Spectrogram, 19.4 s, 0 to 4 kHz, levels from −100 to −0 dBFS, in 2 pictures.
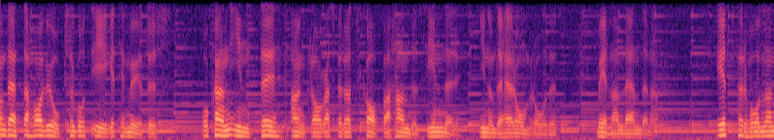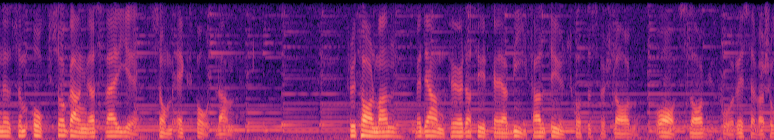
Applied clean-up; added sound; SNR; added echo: none; Plucked string instrument; 12 dB; none.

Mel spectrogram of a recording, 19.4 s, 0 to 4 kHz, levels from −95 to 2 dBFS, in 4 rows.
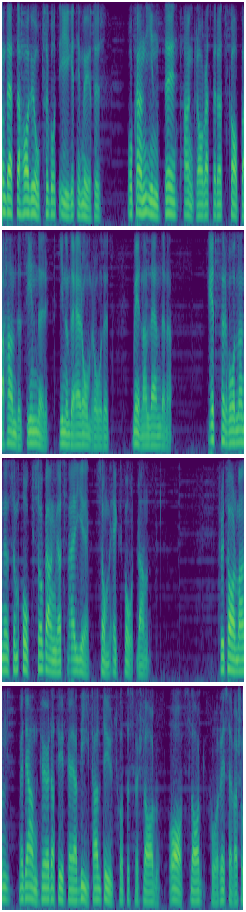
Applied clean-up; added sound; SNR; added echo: neural separator model SepFormer WHAM!.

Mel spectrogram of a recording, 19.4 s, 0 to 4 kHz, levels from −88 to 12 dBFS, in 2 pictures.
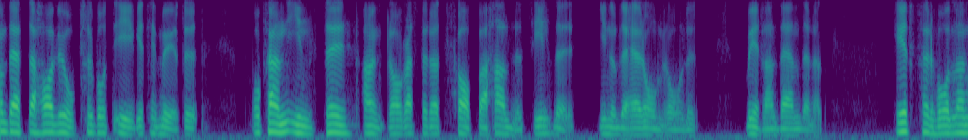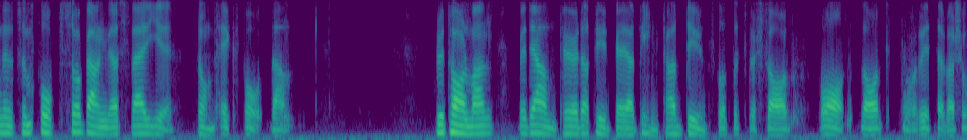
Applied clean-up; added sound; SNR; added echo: neural diffusion model UNIVERSE++.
